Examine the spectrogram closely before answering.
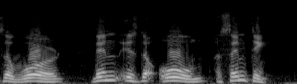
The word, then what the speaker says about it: Om: A, U, Ma, but pronounced as Om.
